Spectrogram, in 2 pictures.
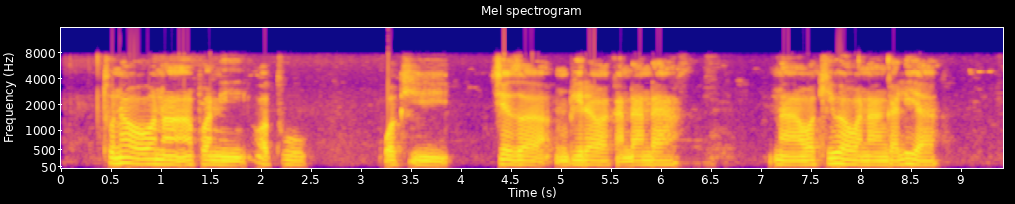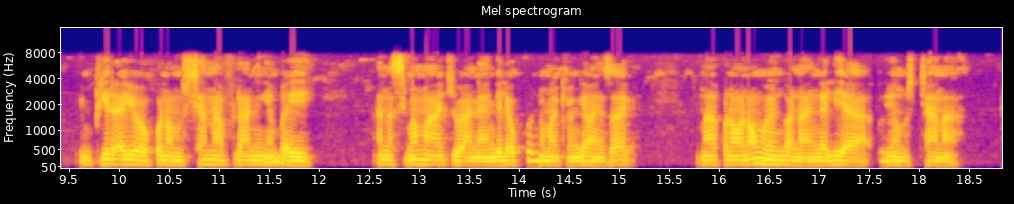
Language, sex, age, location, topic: Swahili, male, 18-24, Wajir, government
